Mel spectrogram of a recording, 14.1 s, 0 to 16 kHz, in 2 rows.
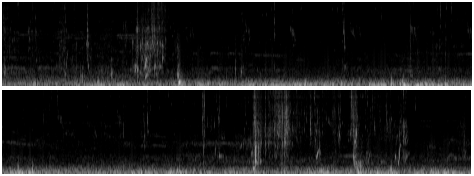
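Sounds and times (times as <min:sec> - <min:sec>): water splash: 0:00.8 - 0:02.8, 0:10.0 - 0:13.2.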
